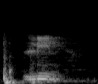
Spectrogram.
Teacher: Se separa la E y la A porque es un hiato en vocal abierta.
